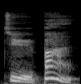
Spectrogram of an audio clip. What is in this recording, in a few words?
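"ju3ban4", Chinese; 举办; 行う（活動を）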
